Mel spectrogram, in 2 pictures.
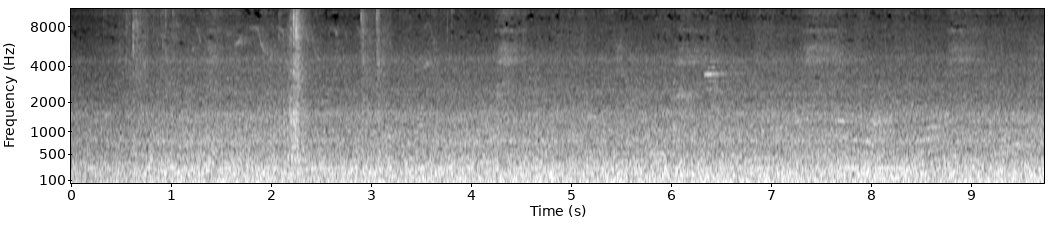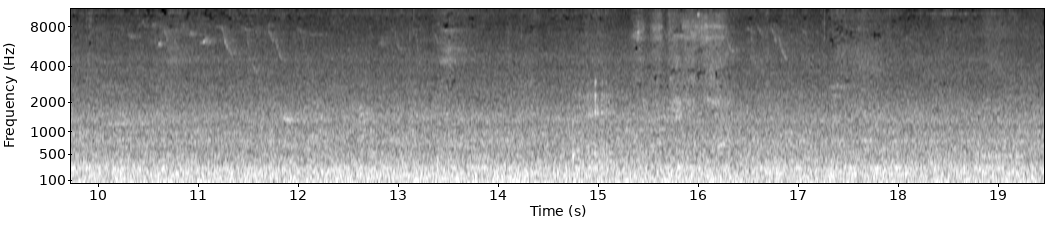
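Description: City street traffic with buses passing: a steady rumble of engines and tyres, with a few brief clicks.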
